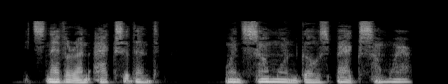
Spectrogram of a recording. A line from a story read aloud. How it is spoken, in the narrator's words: Sasha whispered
